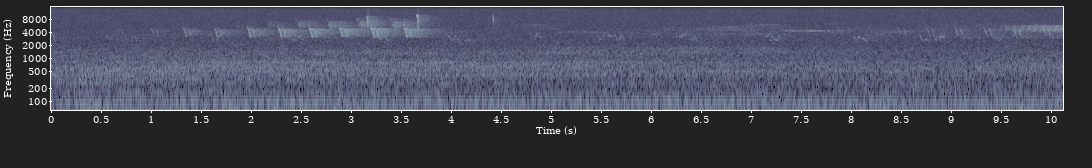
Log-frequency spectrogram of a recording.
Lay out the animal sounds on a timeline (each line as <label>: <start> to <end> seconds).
Red-eyed Vireo (Vireo olivaceus): 0.0 to 10.1 seconds
Ovenbird (Seiurus aurocapilla): 0.8 to 3.9 seconds
Eastern Chipmunk (Tamias striatus): 3.0 to 4.7 seconds
Black-throated Green Warbler (Setophaga virens): 6.4 to 8.1 seconds
Ovenbird (Seiurus aurocapilla): 8.1 to 10.1 seconds
Pine Warbler (Setophaga pinus): 9.3 to 10.1 seconds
